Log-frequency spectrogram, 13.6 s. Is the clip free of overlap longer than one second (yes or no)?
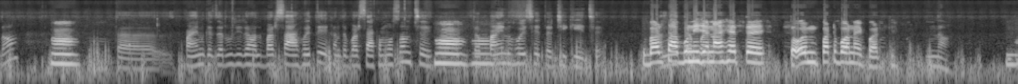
no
